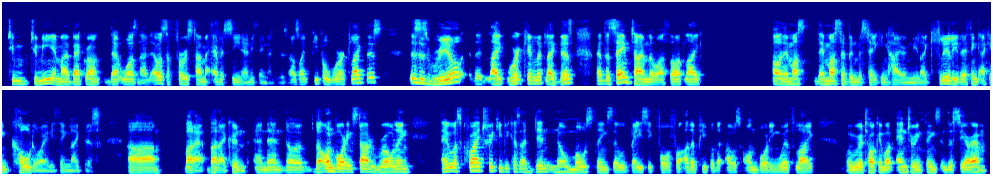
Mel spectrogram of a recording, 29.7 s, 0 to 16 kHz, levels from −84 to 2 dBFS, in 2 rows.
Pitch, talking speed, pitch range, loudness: 110 Hz, 225 wpm, 100-125 Hz, -30 LUFS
